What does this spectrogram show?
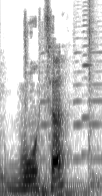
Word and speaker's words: water: Sometimes I'll pronounce the /t/ so I'll say 'Water' and sometimes I won't pronounce the /t/ I'll say 'water'.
